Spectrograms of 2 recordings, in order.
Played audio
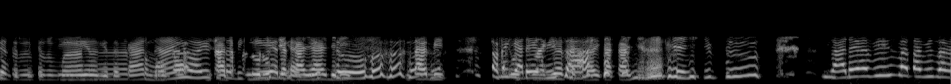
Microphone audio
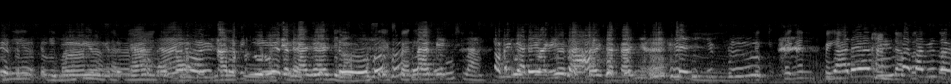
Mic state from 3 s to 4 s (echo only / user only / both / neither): both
